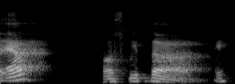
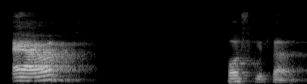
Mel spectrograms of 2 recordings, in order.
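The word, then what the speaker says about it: L'Hôpital: Dalil L hospital. Ini orang Prancis, ini nama orang ya. Nggak pakai S. Kalau pakai S, rumah sakit, ya kan? Hospital rumah sakit. Ini nggak pakai S. O, pakai toki itu bacanya hospital.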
